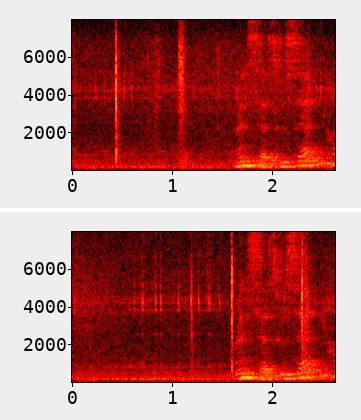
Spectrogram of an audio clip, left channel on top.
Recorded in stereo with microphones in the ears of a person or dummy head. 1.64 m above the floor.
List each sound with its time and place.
1.6 s a woman speaking: 35° left (ahead or behind), 4.5 m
